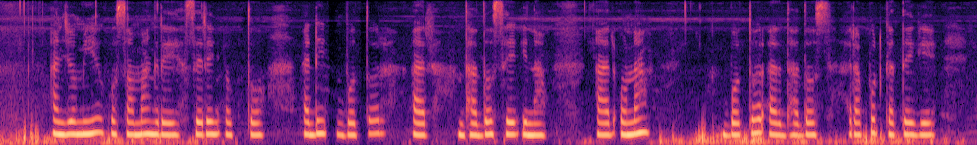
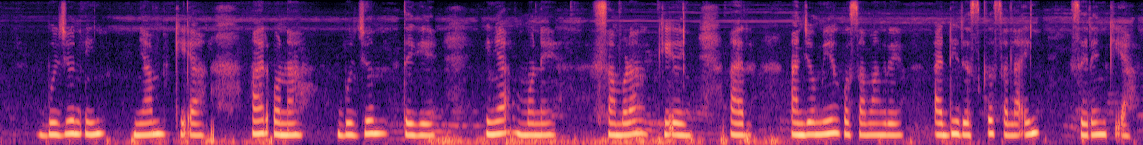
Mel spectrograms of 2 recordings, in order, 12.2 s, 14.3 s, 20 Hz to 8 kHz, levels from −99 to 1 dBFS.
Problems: none marked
